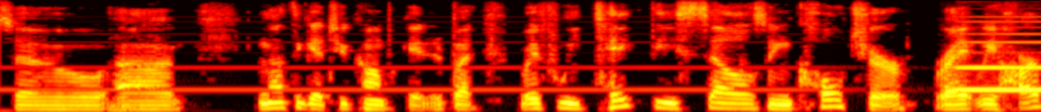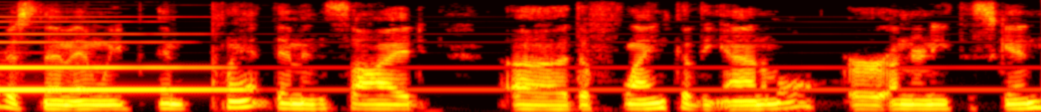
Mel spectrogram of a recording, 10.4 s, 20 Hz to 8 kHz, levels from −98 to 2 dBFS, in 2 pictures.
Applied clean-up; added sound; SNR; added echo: classical method spectral subtraction.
